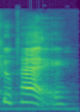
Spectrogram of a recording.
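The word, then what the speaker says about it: coupé: It's pronounced coupe. – It's got an accent aigu. Why wouldn't it be coupe? – Great.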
